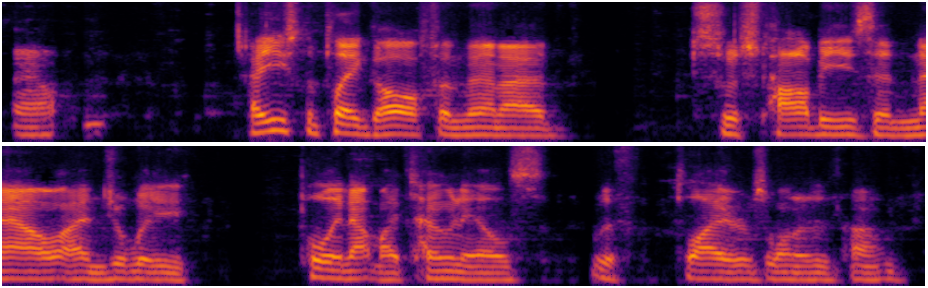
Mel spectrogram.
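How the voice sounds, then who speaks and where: A man chatting on a livestream, joking in a deadpan way. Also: mid-range voice, unhurried, dry recording, low-quality recording. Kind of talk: casual livestream chat.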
